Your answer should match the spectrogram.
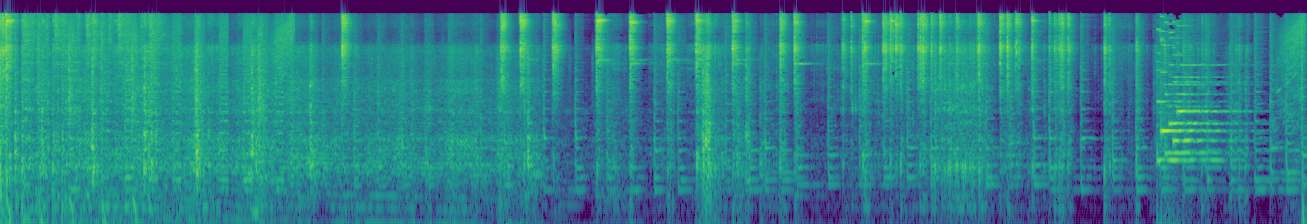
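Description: Two Beyblade Burst tops, Gatling Dragon and Astral Spriggan, spinning in a plastic stadium and striking each other with repeated sharp clacks, over background music.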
